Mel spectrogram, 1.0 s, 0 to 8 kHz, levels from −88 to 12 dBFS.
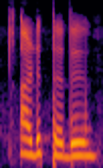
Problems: none marked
